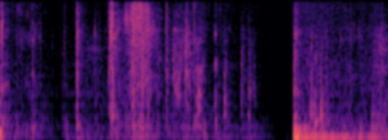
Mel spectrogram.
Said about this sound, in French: je me prends une petite pause gorgée d'eau parce que là, ça fait comme un petit bout que je parle, puis que je commence à avoir la bouche sèche. fait que petite pause, petite pause gorgée d'eau, puis je vous reviens dans quelques secondes.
